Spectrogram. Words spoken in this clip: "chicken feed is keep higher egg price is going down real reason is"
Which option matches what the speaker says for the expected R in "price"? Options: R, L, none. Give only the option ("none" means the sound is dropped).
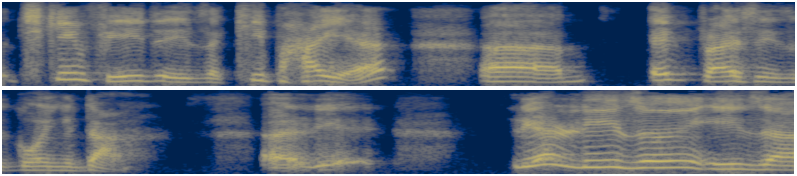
R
